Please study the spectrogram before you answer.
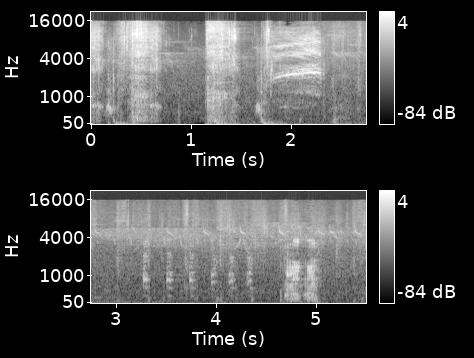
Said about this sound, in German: Macht sich das Wildschwein schon bemerkbar von weitem.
